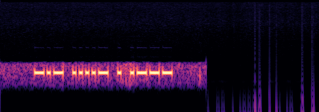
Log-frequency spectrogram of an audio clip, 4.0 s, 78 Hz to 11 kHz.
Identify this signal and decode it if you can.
Morse code, heard as a keyed tone, about 30 wpm, 450 Hz. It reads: K4EJ
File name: contests / naqp-cw-k5tr-op-k5pi- -1900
